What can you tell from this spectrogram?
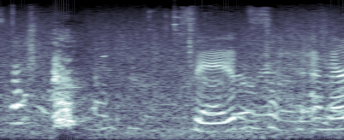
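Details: Huskies, collies and mixed-breed dogs and puppies playing together at a dog park: a brief yip, then a high arched yelp near the middle, with a person talking over it.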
